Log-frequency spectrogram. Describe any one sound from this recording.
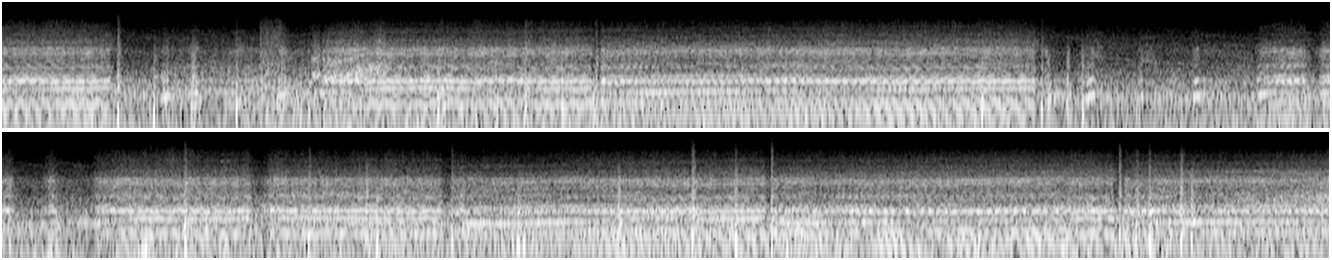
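A racing car engine roars loudly, its pitch rising and dropping as it shifts gears.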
